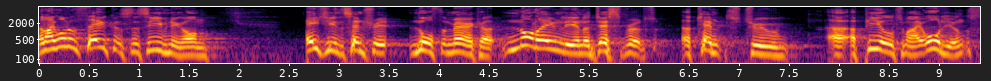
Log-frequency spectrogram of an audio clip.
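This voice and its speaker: Very wide pitch swings at a moderate pace, in a British accent. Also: man, high pitch for a man. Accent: British-educated English. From United Kingdom (educated), Spanish family. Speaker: history professor. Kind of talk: lecture. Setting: lecture hall with audience. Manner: hesitant, many fillers.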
